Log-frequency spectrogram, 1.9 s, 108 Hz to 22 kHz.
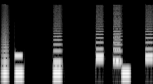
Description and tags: I created 6 sounds (220Hz ; 440Hz ; 220Hz; 440Hz; 660Hz; 500Hz; 200Hz), mixed them all, faded in and out in order to create a loop.
Ce son est itératif et varié (V"). C’est un groupe nodal, le timbre est brillant. Le grain est plutôt lisse, l’attaque un peu forte. La variation des hauteurs est scalaire et le profil de masse est calibré, tout étant à la même hauteur.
